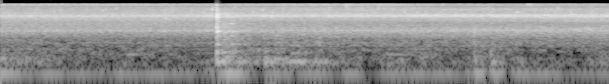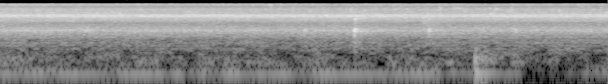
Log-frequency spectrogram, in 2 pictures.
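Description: Diced potatoes frying in hot olive oil in a frying pan, a steady sizzle, while they are scooped out with a skimmer. A sharp click about a second in and a few fainter ticks near the end.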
